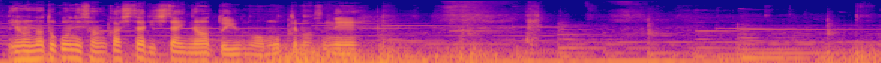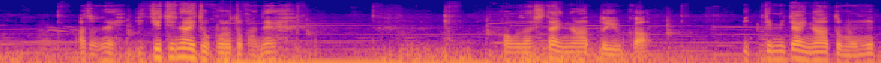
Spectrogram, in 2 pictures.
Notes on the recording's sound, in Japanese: をのんびり歩きながらしゃべってみました。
